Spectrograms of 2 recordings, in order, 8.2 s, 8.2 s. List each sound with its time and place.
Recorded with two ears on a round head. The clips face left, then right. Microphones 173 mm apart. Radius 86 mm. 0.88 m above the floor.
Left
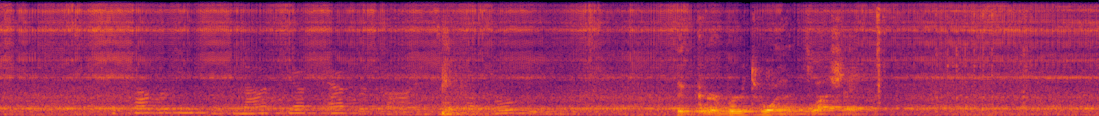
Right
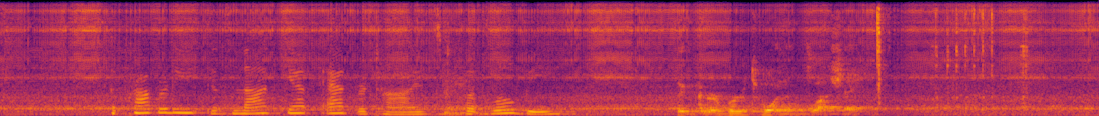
0.8 s a woman speaking: 75° right (ahead or behind), 1.4 m
3.3 s a thud: 85° left, 6.5 m
5.1 s a toilet flushing: 20° left (ahead or behind), 3.5 m
6.6 s a camera shutter: 55° right (ahead or behind), 1.0 m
